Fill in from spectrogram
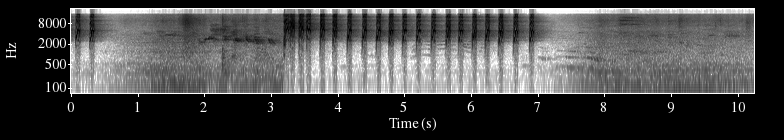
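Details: Harsh vocal master of a grey-cheeked bulbul for training songbirds: a run of about seventeen grating, buzzy notes at a fast steady rhythm, framed by rushing background noise.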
